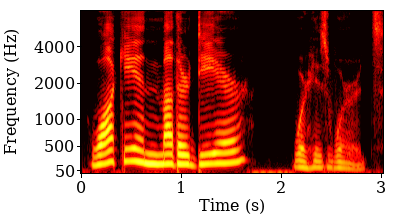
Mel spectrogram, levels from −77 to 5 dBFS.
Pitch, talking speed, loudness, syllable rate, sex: 160 Hz, 140 wpm, -17 LUFS, 3.6 syllables/s, male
